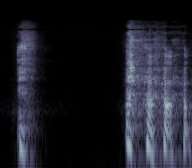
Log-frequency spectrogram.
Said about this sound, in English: I had to sniff real big because I about snorted there.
